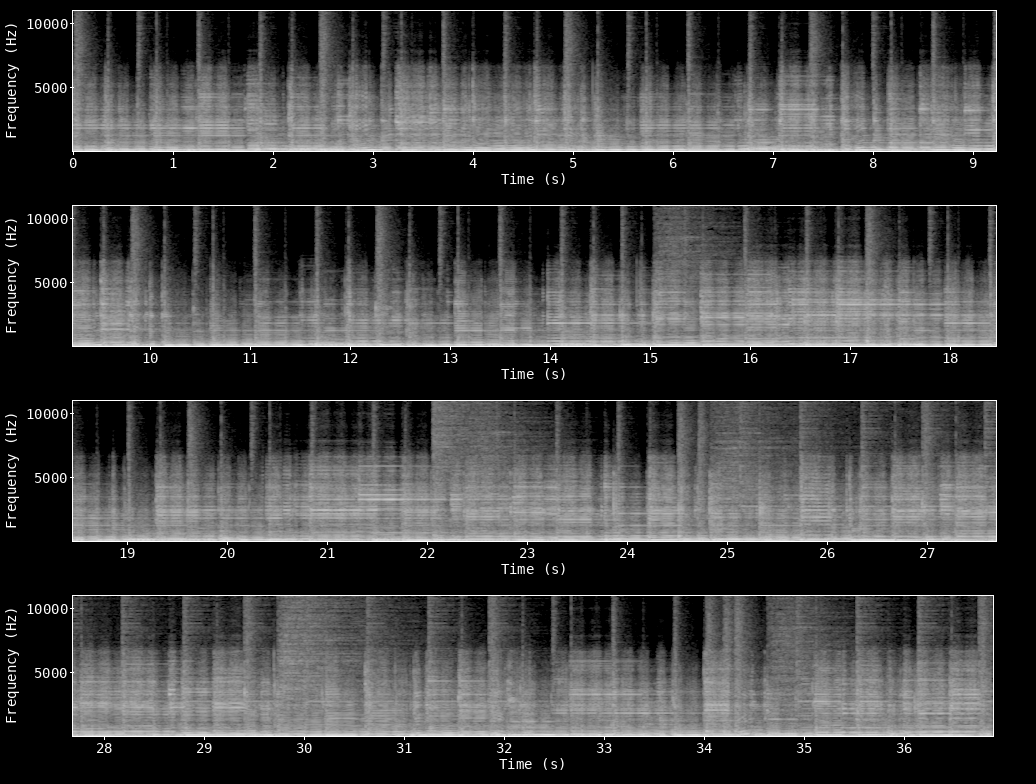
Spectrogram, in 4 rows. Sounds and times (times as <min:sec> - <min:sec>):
Bass guitar: 0:00.0 - 0:36.8
Distortion: 0:00.0 - 0:36.8
Effects unit: 0:00.0 - 0:36.8.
